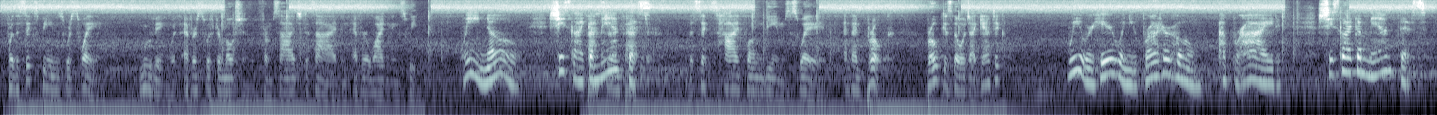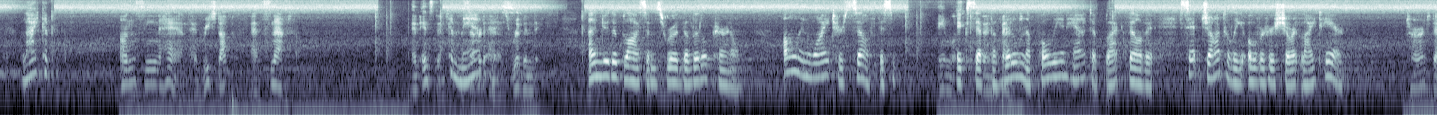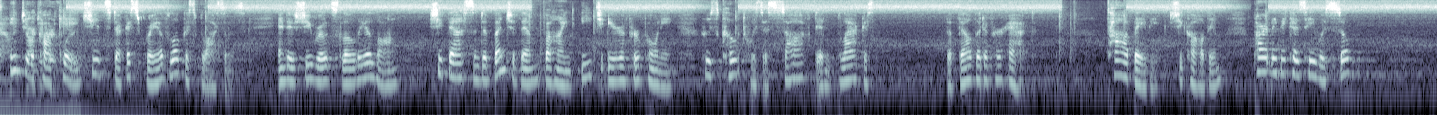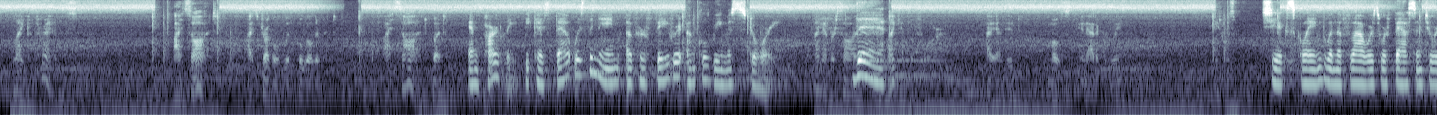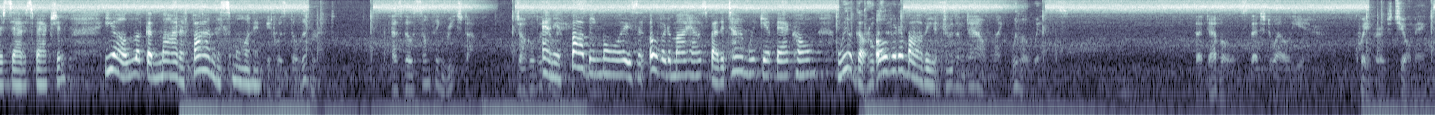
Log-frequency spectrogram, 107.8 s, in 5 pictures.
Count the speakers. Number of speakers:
two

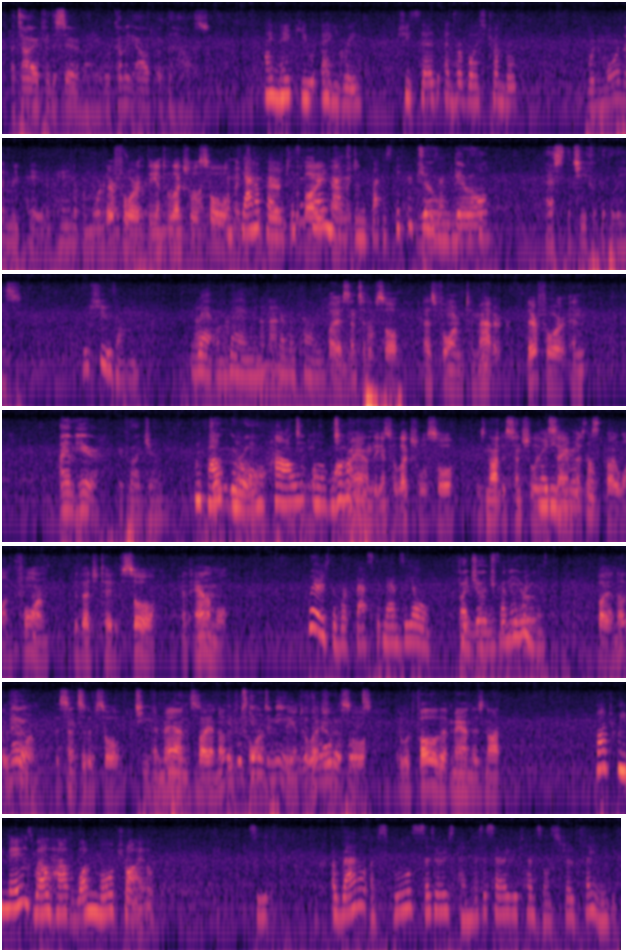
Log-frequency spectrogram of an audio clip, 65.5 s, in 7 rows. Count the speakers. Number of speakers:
five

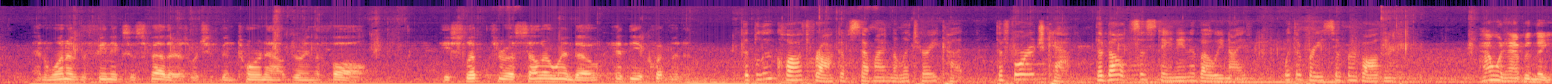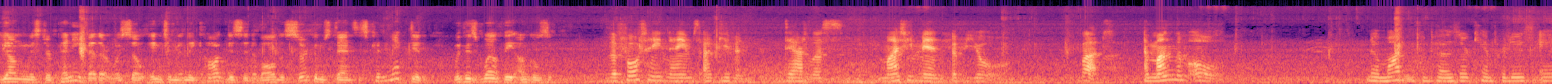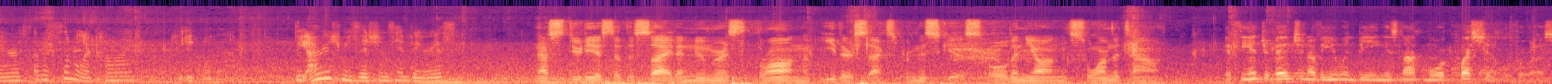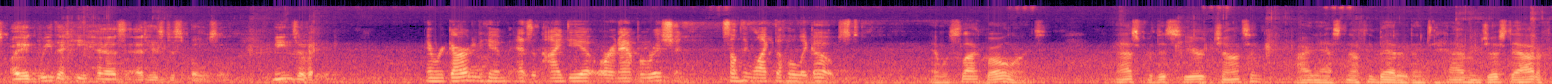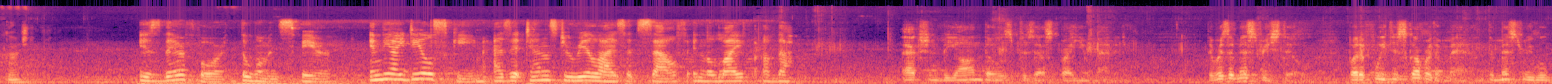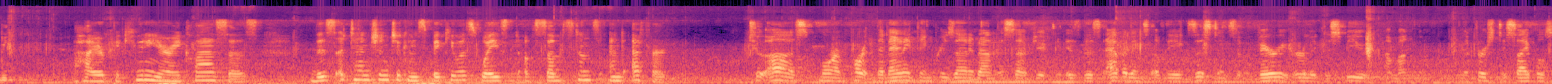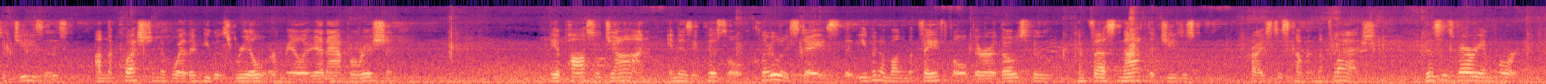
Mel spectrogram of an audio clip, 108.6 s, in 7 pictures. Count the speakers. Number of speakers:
ten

